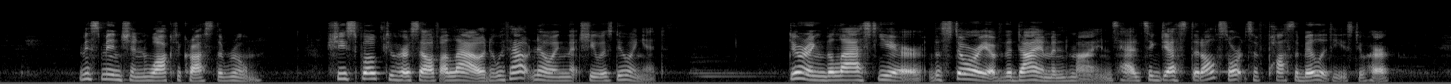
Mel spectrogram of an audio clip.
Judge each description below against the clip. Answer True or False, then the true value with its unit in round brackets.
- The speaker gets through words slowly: False (150 wpm)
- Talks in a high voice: True (200 Hz)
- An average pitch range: False (6.4 semitones)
